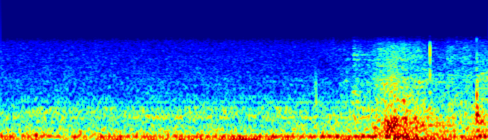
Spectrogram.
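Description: Schindler elevator car travelling: a steady low hum, with a brief swell of noise near the end.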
